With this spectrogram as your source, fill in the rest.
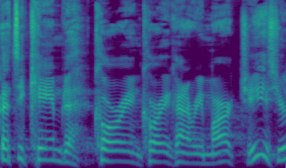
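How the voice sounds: The recording has a natural reading voice and ordinary pitch variation.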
